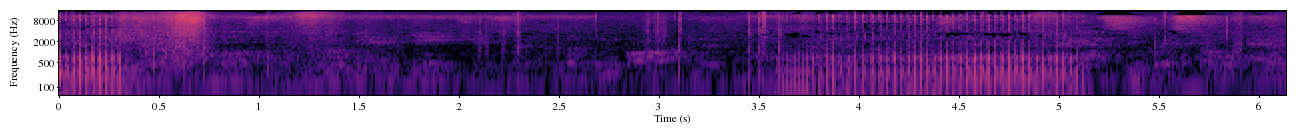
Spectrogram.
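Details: A sleeping French Bulldog (Canis lupus familiaris) snores with a rough, rattling breath that swells into one long, buzzy snore.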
